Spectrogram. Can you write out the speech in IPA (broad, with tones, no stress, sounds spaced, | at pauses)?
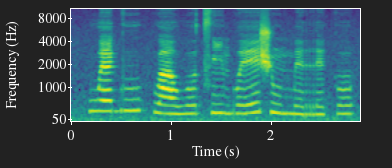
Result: w ɛ˦ ɡ uː˦ kʷ aː˨ w ʊ˨ t͡s ĩ˨ ɡʷ eː˨˦ ʃ ũ˨ m ɪ˨ r ɪ˨ k ʊ˦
